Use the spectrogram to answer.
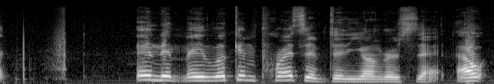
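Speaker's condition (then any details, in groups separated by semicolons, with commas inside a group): Cerebral palsy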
